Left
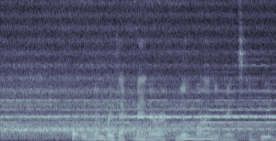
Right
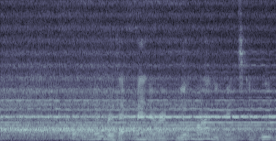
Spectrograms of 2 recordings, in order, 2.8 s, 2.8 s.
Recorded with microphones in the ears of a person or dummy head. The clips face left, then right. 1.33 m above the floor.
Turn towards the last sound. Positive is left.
turn(degrees=20)  # may be behind; listen again after turning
